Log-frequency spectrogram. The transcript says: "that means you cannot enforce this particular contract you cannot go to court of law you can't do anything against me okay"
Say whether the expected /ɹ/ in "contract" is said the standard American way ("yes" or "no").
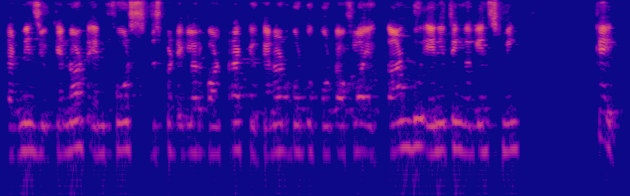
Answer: yes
